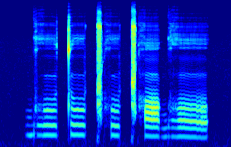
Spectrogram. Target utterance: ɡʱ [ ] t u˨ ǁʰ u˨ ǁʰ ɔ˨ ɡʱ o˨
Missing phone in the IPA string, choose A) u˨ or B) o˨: A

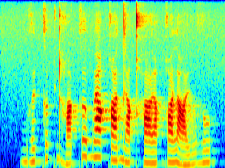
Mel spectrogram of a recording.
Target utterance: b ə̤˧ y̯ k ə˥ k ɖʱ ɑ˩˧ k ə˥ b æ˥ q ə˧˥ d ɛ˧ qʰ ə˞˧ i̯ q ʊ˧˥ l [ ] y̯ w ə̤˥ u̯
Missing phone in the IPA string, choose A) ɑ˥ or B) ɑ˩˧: B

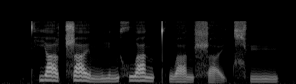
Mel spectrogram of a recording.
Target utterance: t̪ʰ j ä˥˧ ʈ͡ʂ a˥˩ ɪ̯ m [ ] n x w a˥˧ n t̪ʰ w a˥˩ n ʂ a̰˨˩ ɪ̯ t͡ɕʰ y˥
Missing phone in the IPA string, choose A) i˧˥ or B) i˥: A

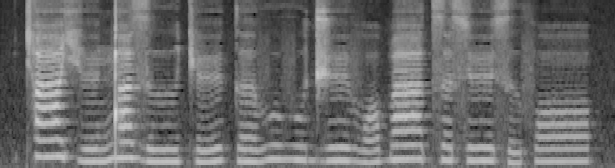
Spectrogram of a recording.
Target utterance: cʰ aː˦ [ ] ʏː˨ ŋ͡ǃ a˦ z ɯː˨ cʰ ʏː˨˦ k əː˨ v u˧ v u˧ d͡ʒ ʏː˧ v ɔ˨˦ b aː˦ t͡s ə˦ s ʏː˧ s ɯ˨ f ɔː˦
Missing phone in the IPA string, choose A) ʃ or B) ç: B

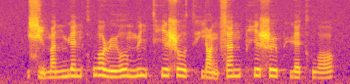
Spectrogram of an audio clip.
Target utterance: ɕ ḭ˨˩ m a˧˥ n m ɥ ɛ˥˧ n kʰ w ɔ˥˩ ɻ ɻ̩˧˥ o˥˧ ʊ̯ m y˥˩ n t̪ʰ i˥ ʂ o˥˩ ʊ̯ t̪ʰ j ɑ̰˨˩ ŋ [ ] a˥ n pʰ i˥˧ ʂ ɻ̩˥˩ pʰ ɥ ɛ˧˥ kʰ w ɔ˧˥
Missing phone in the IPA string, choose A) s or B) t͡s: A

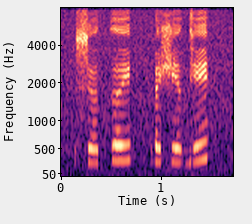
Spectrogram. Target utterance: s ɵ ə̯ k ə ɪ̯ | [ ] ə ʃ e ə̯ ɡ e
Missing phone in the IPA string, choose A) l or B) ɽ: B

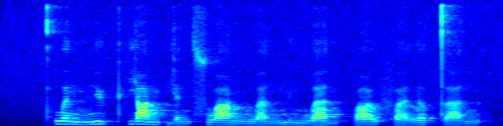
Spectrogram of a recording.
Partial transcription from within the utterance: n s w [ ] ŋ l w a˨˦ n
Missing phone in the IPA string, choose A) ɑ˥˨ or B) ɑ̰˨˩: A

